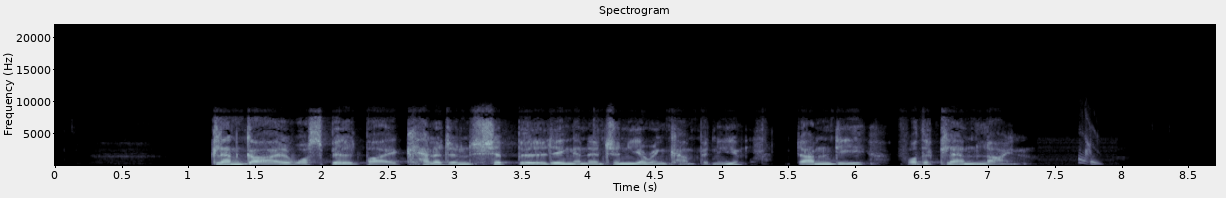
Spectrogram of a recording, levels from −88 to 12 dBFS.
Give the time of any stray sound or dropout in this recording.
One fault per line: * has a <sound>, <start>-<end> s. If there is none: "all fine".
* has a chirp, 7.7-7.9 s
